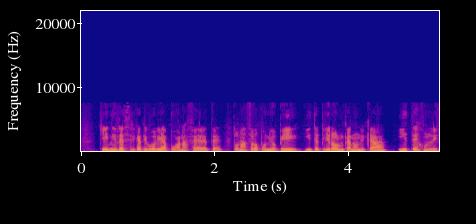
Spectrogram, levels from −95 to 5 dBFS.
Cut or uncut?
cut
